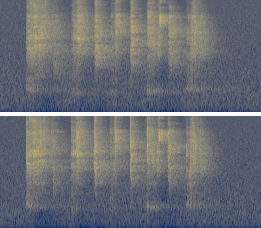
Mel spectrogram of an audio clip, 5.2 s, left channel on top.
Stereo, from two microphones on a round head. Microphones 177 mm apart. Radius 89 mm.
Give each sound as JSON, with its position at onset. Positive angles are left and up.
{"t": 0.5, "sound": "chewing", "side_deg": -75, "distance_m": 3.5}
